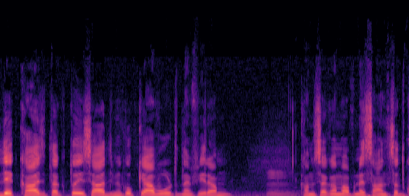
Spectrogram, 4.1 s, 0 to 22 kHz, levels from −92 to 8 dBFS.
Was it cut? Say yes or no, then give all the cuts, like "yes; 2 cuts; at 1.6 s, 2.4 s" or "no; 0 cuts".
no; 0 cuts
